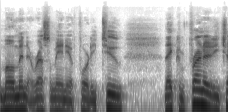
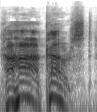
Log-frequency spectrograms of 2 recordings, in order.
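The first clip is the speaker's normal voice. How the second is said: taunting Danhausen; 8 semitones higher, slower than usual. Retold or imitated.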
